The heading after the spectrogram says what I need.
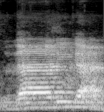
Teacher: apa itu? Dzalika, dzal harokat fathah panjang. Bukan fathah biasa, tapi fathah panjang.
